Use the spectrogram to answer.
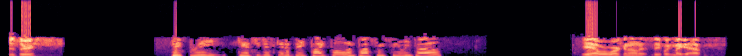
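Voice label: Incident Tac 1, Scanner audio recording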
